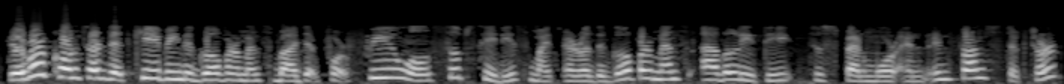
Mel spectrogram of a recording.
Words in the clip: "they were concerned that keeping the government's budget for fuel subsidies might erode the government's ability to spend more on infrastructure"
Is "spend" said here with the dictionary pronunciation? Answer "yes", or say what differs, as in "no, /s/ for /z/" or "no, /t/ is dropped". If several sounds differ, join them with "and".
yes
